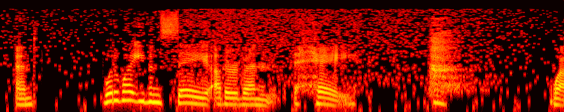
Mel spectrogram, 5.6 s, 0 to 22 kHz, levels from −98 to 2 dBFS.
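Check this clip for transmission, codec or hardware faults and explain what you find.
The clip has one fault, present from start to finish, and it comes from processing rather than the link or the hardware: overdone noise removal. A noise reduction stage was set far too aggressively for this speech recording. It cuts individual frequency bands hard whenever their level sits near its noise estimate, and the softer parts of the speech fall under that threshold too. The background drops and breaks up into twinkling specks.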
